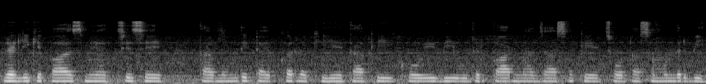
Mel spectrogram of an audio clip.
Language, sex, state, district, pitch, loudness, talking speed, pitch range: Hindi, male, Rajasthan, Bikaner, 150 Hz, -21 LUFS, 185 wpm, 145-155 Hz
